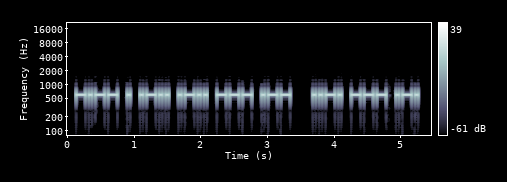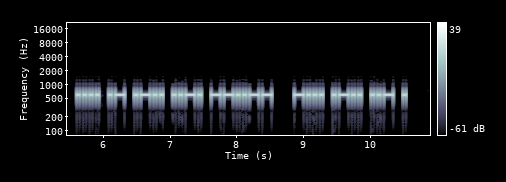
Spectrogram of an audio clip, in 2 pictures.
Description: Morse code, heard as a keyed tone, about 25 wpm, 600 Hz. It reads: YELLOW FOR HALF, BLUE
